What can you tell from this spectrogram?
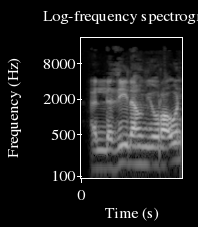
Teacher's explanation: لماذا لاتصال الهمزة بحرف المد في كلمة واحدة ولماذا يسمى واجبا مد واجب لوجوب مده أكثر من حركتين الذين هم يراءون أربع حركات الذين هم يراءون الهمزة مرققة ولا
